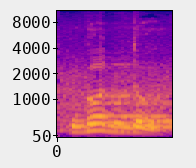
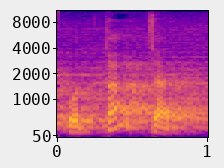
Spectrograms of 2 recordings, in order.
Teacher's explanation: ওকে, তাহলে আমরা সূত্র দেখলাম যে আদ্য অয়ের পরে আমরা জানি গয়ের সঙ্গে একটা অ আছে, তো অয়ের পরে জফলাযুক্ত একটি ব্যঞ্জন বর্ণ এসেছে, ফলে এই অয়ের উচ্চারণটা হয়ে গেছে ও এর মতো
